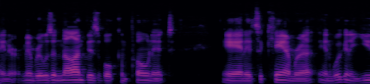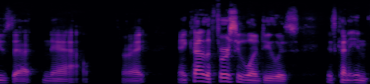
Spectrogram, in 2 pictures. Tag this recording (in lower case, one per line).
speech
